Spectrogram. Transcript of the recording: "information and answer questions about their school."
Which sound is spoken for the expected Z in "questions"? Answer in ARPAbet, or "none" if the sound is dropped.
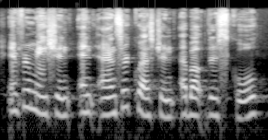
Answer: none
